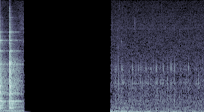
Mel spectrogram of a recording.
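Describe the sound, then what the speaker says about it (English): Relish simmering in a pan, a soft, steady bubbling and crackling patter that fills the last two seconds after a short loud burst and a silent gap. "we're going to simmer this until we get to a nice reduction, which is nice and thick"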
